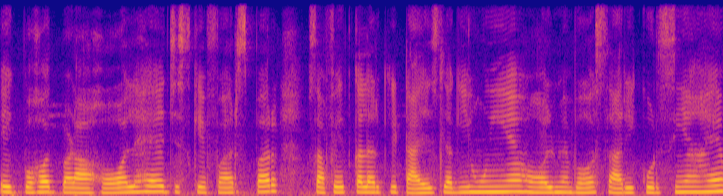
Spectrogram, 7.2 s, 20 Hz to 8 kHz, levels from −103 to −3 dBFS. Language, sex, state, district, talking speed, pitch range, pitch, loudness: Hindi, female, Chhattisgarh, Bilaspur, 175 wpm, 195-215 Hz, 205 Hz, -23 LUFS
